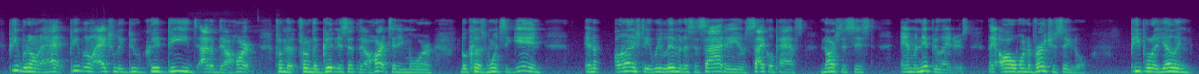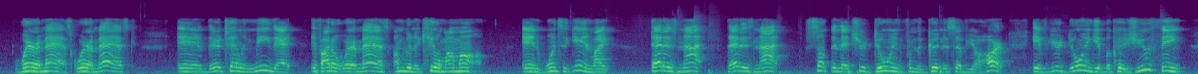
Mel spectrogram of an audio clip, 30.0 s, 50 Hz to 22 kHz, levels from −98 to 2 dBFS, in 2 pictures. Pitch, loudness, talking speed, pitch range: 190 Hz, -24 LUFS, 195 wpm, 175-205 Hz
